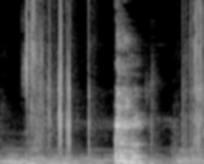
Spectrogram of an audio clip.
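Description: Background music with steady sustained notes, and a short, loud cough just after a second in, its pitch falling. Several sharp clicks come before it and again near the end.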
